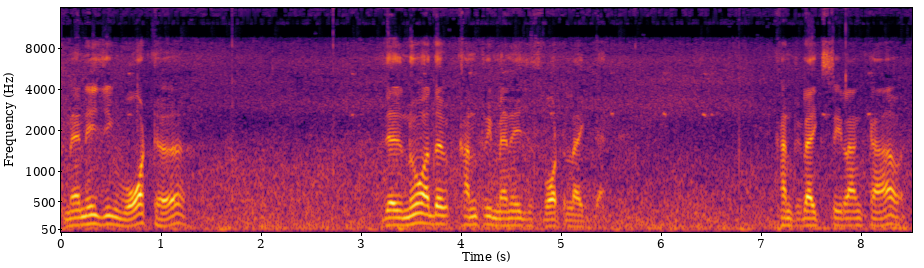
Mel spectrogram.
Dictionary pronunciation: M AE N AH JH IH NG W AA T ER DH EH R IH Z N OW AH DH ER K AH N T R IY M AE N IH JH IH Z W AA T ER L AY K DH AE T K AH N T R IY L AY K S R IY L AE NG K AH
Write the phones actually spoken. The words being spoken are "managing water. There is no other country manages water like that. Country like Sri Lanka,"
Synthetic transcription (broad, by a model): M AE N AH JH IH NG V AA T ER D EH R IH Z N OW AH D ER K AH N T R IY M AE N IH JH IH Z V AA T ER L AY K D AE T K AH N T R IY L AY K S R IY L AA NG K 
